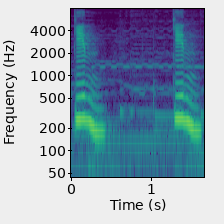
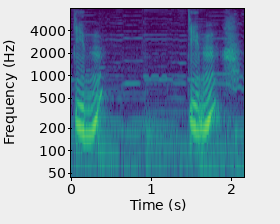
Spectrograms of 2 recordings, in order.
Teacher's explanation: So, it's the word to eat,In Thai, in Central Thai, we say gin, gin. But in Northern Thai, you have to put the rising tone for this word. So you say gin, gin.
